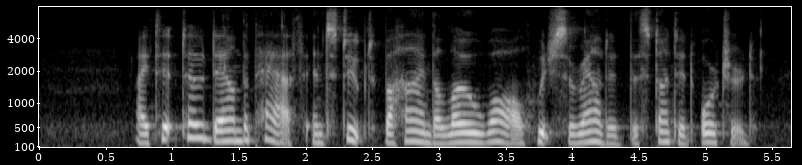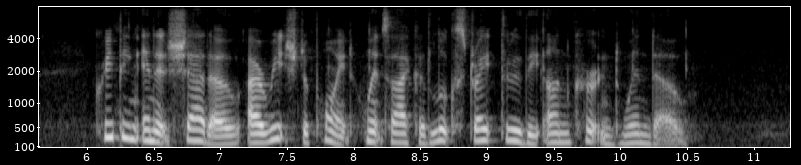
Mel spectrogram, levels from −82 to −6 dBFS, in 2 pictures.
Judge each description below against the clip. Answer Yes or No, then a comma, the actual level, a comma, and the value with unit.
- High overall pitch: Yes, high, 200 Hz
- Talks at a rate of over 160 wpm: Yes, average, 175 wpm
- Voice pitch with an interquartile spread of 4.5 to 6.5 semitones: No, average, 3.7 semitones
